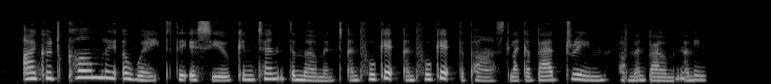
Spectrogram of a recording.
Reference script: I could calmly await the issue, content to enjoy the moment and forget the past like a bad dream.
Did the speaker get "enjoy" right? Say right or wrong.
wrong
